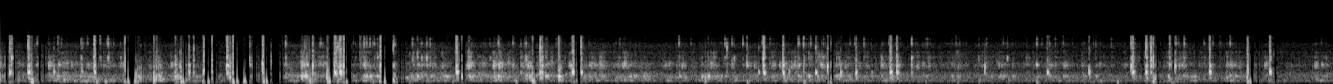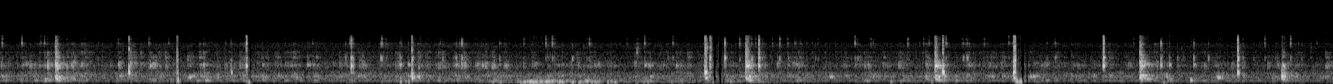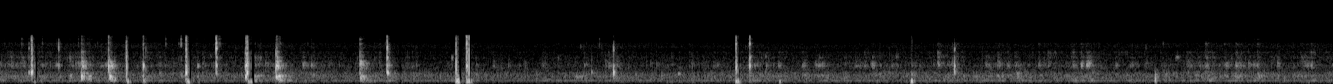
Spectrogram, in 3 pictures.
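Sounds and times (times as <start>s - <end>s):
raindrops tapping on camera: 0.0s - 31.5s, 34.0s - 39.9s
low rumble: 18.2s - 20.5s.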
